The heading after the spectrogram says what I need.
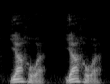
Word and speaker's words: Yahowah: Because indeed, ky, for the express reason, on behalf of, during the approach of, Yahuwah, the proper pronunciation of the name of Eloah, God as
